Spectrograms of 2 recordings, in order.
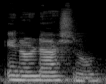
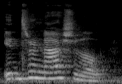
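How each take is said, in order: First: The t after the n is dropped. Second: The t after the n is clearly pronounced. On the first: The speaker calls it right. "aslında international şeklinde telaffuz ediyoruz" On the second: The speaker calls it wrong. "birçok kişi international diye okuyabilir"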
